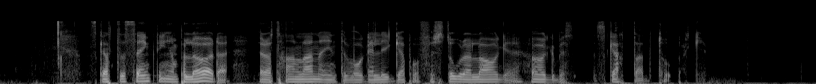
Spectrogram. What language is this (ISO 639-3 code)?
swe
